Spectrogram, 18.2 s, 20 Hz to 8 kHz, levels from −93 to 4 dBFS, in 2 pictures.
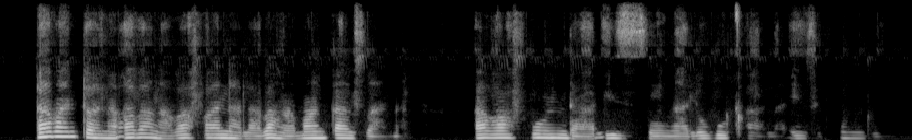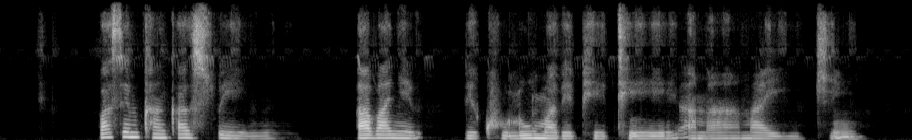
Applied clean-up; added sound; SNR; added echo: neural mask model DeepFilterNet 3.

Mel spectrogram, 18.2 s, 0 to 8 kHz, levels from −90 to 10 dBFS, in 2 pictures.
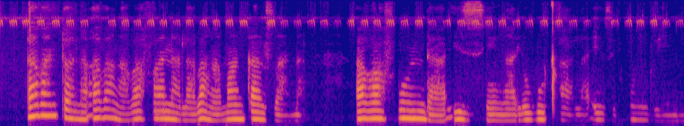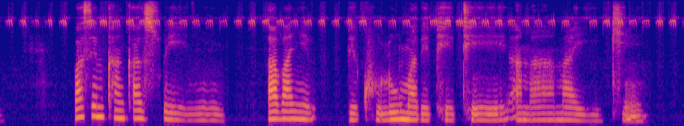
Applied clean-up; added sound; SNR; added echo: neural mask model RNNoise.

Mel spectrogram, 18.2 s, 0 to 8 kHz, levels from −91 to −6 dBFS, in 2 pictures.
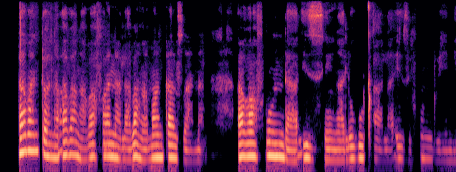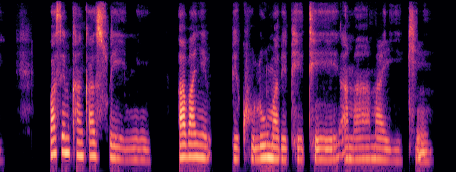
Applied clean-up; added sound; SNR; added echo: none; none; none; none.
